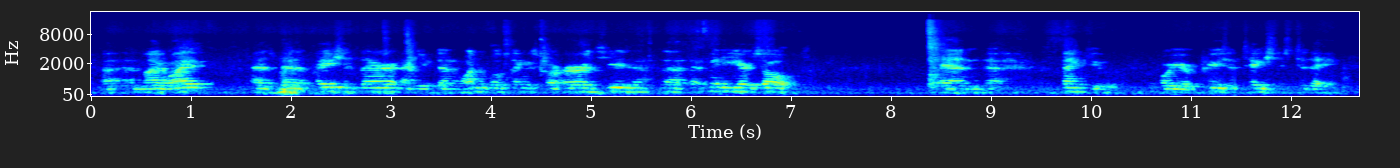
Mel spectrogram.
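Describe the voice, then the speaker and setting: Amid noticeable background noise and audible room echo, a man with a fairly high voice speaks in a monotone, flat intonation at a fairly slow pace with long, frequent pauses. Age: 80s+. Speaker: board chair. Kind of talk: meeting chairing.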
